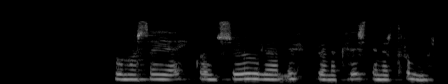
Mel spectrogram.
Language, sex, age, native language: Icelandic, female, 40-49, Icelandic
